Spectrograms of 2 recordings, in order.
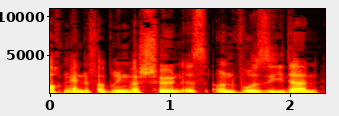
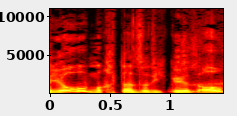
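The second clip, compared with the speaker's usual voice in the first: put-on, coarse, loutish, rough macho tone; 5 semitones higher than usual. Quoting another man's answer in a story: put-on chavvy boorish tone. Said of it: "so richtig prollig geantwortet, so".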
